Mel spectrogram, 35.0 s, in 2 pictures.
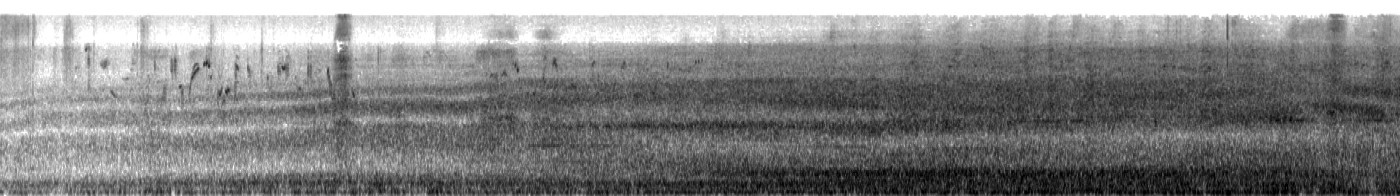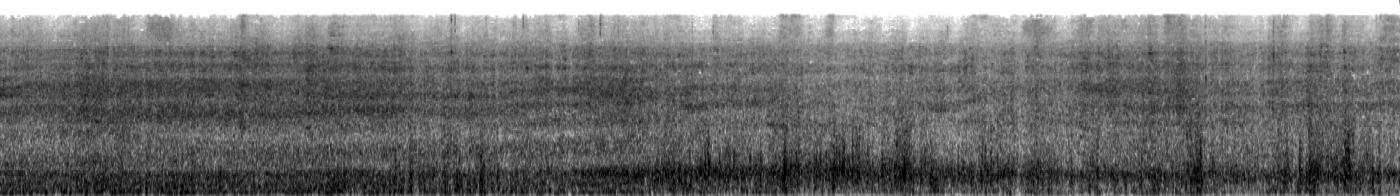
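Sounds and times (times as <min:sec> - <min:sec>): freight train rolling past: 0:00.0 - 0:35.0.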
